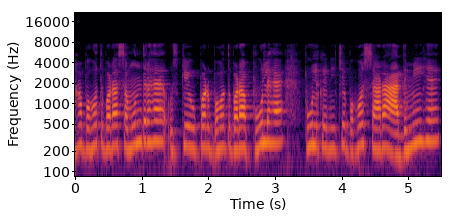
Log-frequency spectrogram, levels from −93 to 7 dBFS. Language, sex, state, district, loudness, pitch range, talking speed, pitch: Hindi, female, Bihar, Sitamarhi, -26 LUFS, 220-260 Hz, 195 wpm, 235 Hz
